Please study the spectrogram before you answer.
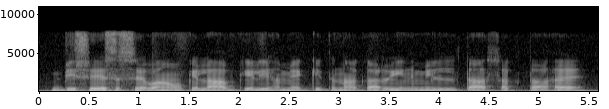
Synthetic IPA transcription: bɪʃeːsseːʋaːõkelaːbʱkelieɦɐmẽkɪt̪nakaɾiːnmɪlt̪asɐkt̪aɦɛː

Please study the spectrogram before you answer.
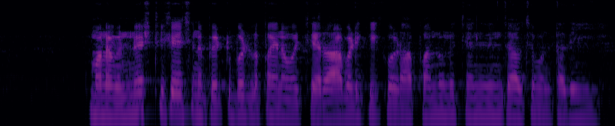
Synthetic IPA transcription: mɐnɐmjinʋe̞sʈit͡ʃe̞ːsinɐpe̞ʈːubɐʈlɐpɐjnɐʋɐt͡ʃːe̞ːɾaːbɐɽikikuːɽaːpɐnːulut͡ʃɐnliɲt͡ʃaːlsiuɳʈɐd̪i

